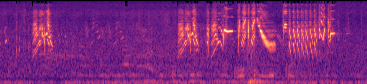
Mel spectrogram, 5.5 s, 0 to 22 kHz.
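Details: Competition recording of a European goldfinch at the 2016 world goldfinch song championship; bursts of high tinkling twitters, a clear whistle and a fast buzzy trill, with brief low thumps.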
